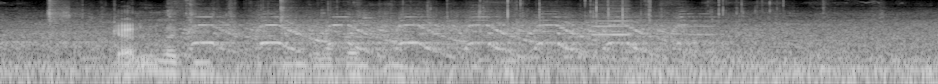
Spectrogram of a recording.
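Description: A ticket gate beeps in quick, repeated electronic tones.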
